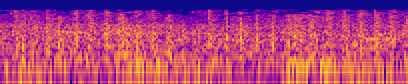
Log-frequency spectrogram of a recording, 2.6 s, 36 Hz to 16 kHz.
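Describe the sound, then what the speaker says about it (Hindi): Loud, dense gunfire rattles without pause in a dramatized story of the Mumbai 26/11 terror attack, a continuous close machine-gun burst filling the whole moment. "फायर शुरू हो गया, फायर शुरू हो गया।"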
